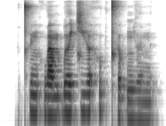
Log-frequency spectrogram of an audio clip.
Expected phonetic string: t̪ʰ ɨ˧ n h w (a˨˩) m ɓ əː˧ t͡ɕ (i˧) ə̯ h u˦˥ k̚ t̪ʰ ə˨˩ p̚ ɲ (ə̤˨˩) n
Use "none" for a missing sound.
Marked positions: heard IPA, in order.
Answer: a˧, i˧, ə̤˨˩

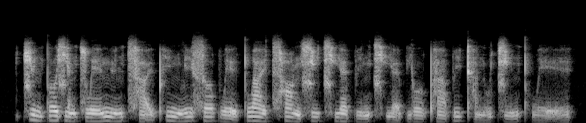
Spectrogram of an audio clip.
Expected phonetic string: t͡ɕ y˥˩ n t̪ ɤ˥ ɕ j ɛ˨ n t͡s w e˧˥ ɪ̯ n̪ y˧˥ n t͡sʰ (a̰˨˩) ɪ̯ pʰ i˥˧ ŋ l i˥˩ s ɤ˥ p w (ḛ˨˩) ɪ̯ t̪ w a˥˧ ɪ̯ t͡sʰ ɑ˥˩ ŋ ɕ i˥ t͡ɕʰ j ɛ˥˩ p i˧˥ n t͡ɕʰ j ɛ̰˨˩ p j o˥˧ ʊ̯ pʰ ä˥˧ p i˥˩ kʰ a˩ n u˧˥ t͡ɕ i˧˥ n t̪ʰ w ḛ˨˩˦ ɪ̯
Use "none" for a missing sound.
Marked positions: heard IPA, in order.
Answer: a̰˨˩, ḛ˨˩

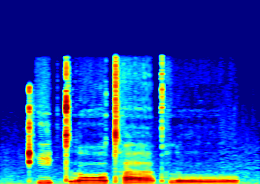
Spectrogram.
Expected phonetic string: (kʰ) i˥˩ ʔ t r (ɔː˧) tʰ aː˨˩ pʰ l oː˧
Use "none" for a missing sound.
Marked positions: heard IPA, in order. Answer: kʰ, ɔː˦˥

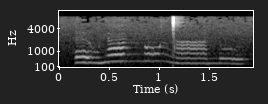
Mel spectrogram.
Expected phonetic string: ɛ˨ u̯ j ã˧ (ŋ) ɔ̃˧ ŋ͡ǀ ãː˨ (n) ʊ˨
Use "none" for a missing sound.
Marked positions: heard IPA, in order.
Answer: nː, n

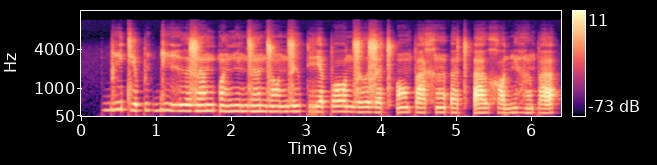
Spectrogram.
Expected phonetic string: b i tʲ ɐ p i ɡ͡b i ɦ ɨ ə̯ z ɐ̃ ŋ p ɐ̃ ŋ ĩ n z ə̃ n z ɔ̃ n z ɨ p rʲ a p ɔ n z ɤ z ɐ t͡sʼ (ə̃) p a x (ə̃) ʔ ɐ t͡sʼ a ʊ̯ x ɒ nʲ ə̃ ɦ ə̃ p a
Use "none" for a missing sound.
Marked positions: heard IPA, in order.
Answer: ɔ̃, ə̃

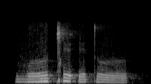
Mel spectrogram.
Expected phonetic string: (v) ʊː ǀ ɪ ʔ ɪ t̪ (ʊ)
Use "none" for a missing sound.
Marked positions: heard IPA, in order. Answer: v, ʊː

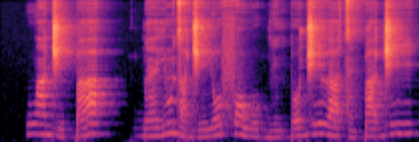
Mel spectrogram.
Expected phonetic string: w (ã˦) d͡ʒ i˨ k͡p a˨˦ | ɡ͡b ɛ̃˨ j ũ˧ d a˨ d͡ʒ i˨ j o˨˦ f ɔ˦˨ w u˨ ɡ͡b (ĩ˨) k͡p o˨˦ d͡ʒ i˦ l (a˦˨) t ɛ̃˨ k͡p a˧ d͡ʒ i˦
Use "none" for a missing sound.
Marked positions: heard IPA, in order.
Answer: ã˧, ĩ˨, a˧

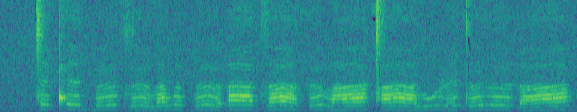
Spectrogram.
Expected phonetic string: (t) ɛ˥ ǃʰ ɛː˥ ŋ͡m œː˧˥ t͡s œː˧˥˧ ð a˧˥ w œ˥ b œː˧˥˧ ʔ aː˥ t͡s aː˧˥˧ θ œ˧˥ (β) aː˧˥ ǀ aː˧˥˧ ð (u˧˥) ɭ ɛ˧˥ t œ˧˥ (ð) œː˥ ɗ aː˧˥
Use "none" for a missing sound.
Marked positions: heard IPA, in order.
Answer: ǀ, β, u˧˥, ð

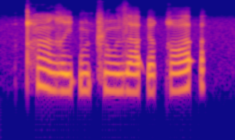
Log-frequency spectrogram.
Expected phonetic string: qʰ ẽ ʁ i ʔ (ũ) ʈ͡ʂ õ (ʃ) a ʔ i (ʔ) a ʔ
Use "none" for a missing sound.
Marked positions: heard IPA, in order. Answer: ũ, z, q

